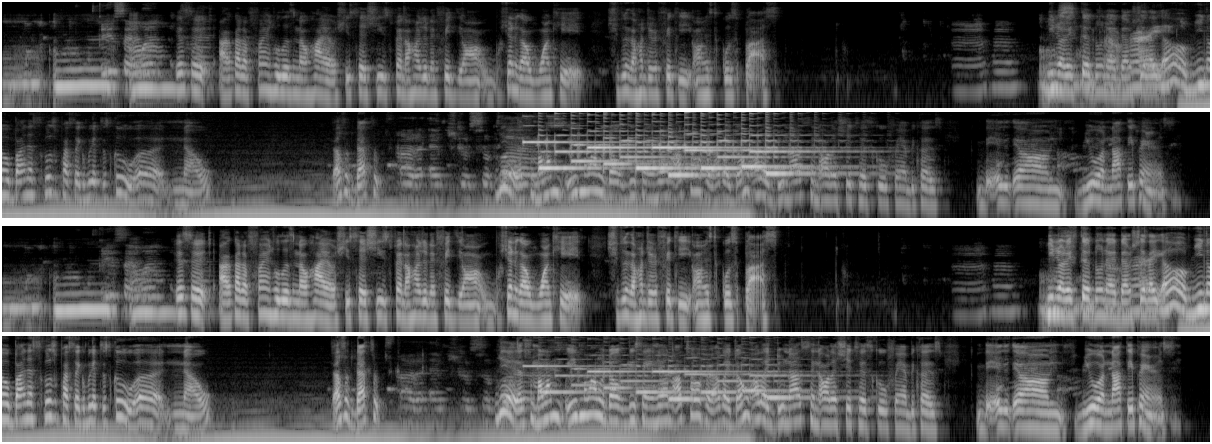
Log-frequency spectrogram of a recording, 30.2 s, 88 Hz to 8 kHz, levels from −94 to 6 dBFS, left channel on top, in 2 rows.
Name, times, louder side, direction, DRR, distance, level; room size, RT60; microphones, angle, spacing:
voice 1, 0.0-2.3 12.9-14.9, right 1 dB, 45° left, 0.8 m, -31 dB
voice 2, 1.2-2.0 2.2-2.7 11.9-12.7 19.9-21.9 25.8-25.9 28.3-28.7 29.0-29.1, left 3 dB, 70° left, 1.6 m, -41 dB
voice 3, 2.2-7.2 7.6-9.7 13.1-17.7 19.2-19.8 21.3-26.8 27.3-29.8, right 6 dB, 80° right, 0.4 m, -28 dB
sound 1, 14.7-24.5, equal, 10° left, 0.5 m, -35 dB
sound 2, 21.6-25.7, left 8 dB, 85° left, 0.3 m, -18 dB
6.8 x 3.1 x 6.0 m
head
